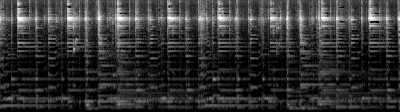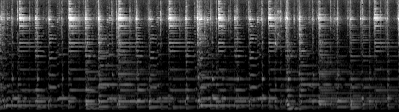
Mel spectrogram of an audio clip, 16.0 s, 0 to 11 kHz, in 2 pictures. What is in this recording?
OPEN UP Pt1 Guitar
A collection of samples/loops intended for personal and commercial music production. For use
All compositions where written and performed by
Chris S. Bacon on Home Sick Recordings. Take things, shake things, make things.
percussion, harmony, loop, whistle, voice, Indie-folk, original-music, drums, samples, piano, loops, guitar, indie, bass, looping, vocal-loops, beat, rock, synth, acapella, melody, Folk, drum-beat, sounds, free, acoustic-guitar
